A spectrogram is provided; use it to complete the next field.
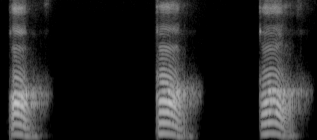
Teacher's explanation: Kan kalau isti'la ini akibatnya isti'la itu apa? Pangkal lidah naik. Akibatnya baca huruf qaf itu tebal.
